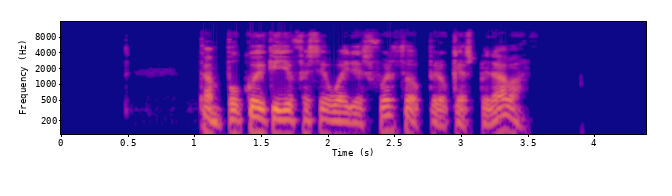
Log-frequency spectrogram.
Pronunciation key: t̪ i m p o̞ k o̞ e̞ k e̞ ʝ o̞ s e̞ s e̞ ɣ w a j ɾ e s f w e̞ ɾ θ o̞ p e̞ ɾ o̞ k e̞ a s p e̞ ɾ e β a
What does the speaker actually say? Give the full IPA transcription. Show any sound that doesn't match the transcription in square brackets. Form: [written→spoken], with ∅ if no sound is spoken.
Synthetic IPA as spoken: t̪ [i→a] m p o̞ k o̞ e̞ k e̞ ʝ o̞ [s→f] e̞ s e̞ ɣ w a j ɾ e s f w e̞ ɾ θ o̞ p e̞ ɾ o̞ k e̞ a s p e̞ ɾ [e→a] β a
